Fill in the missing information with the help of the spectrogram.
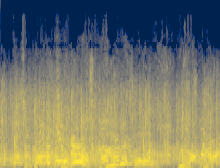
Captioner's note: audience applauding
